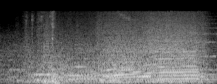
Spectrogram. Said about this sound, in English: All the drivers flick switches and speedo needles shoot round dials with the revving of engines. All the faces of the drivers are serious with concentration. The crowd rise up to a standing position as the cars purr towards the starting line.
